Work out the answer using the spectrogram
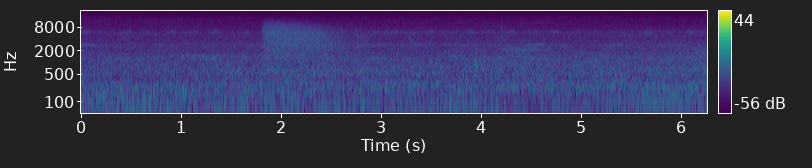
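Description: Frecciargento high-speed electric trainset rolling slowly into the station with a steady low rumble, and a short hiss of released air about two seconds in.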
